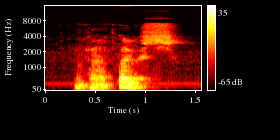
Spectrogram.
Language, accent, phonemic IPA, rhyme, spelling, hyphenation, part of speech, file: English, Southern England, /vəˈbəʊs/, -əʊs, verbose, verb‧ose, adjective, LL-Q1860 (eng)-verbose.wav
- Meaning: 1. Containing or using more words than necessary; long-winded, wordy 2. Producing detailed output for diagnostic purposes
